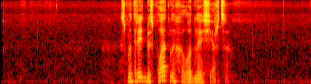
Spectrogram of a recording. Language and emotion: Russian, neutral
